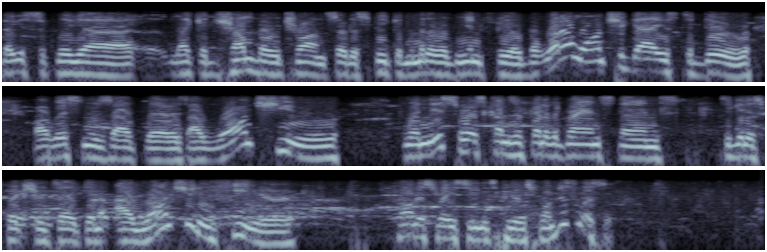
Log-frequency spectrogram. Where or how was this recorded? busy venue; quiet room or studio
busy venue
